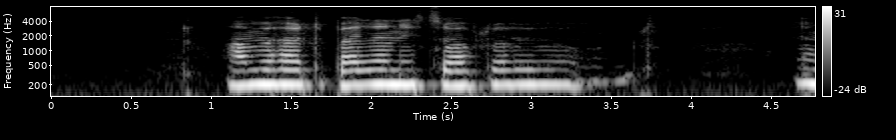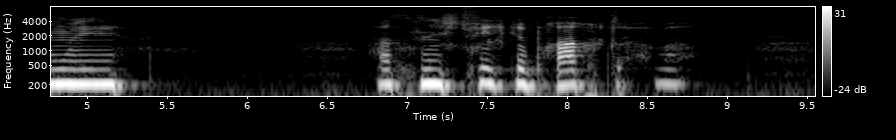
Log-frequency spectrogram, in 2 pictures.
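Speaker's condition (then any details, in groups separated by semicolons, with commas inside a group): Spasticity from birth; multiple sclerosis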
